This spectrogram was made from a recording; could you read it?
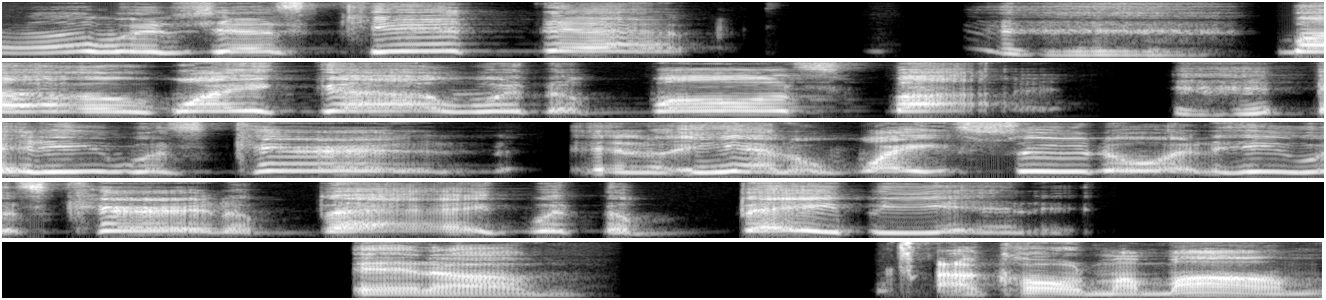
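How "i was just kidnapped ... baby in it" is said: put-on crying voice, higher pitched. Retelling what they said at a friend's mom's door: imitating own past crying. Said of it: "And I'm busting out crying".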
